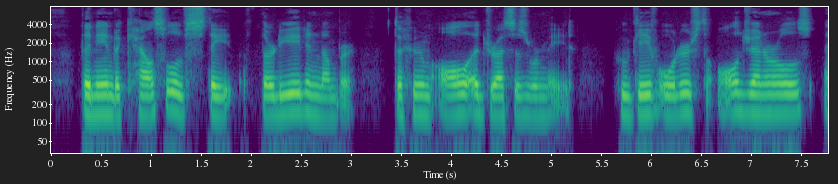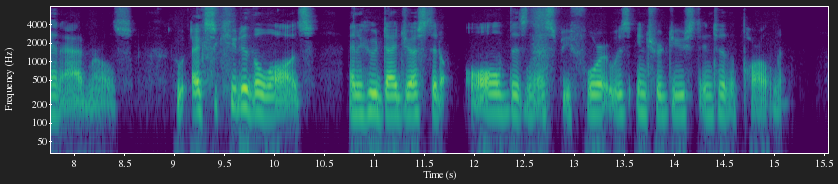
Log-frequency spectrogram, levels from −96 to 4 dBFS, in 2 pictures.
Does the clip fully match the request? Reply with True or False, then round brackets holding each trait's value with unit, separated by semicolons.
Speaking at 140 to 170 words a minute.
True (150 wpm)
